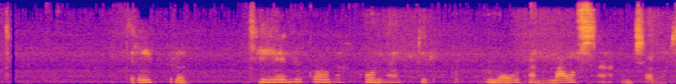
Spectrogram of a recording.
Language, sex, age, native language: Icelandic, female, 40-49, Icelandic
